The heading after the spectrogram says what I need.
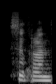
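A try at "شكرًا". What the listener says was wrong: Tapi sukran itu salah, sukran. Sukran dari sakran. Sakran itu. Harus shin. Kalau beda shin sama sin, watarannas sukara. Sukara itu mabuk. Syukran aja, syukran.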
